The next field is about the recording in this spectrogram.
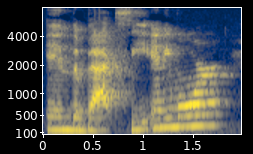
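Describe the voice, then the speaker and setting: A young woman stand-up comedian from Florida, chatting casually and rambling with quick self-deprecating asides. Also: fairly low pitch, expressive, sharp tone, echoey room. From Florida, born in Baltimore. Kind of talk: casual interview chat.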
